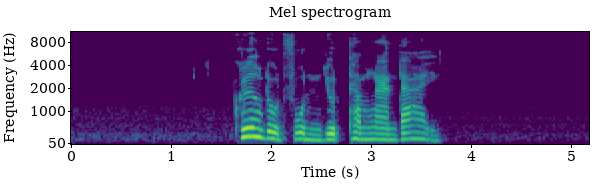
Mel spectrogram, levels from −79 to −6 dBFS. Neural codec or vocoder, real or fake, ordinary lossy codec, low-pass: vocoder, 22.05 kHz, 80 mel bands, HiFi-GAN; fake; none; none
